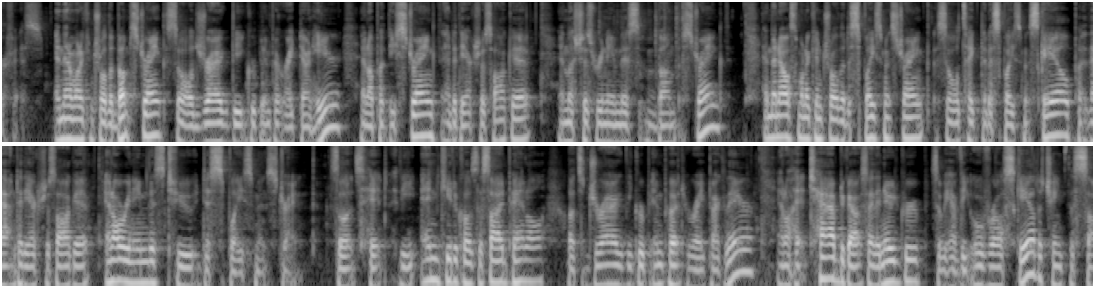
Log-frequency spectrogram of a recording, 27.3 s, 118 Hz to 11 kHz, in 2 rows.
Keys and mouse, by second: 0.4 middle click, 0.8 middle click, 1.1 click, 1.3 middle click, 1.7 g, 3.2 middle click, 3.7 middle click, 4.8 click, 4.8 typing, 6.0 click, 6.1-8.4 drag, 9.1 middle click, 9.8 drag, 12.7-13.5 drag, 14.4 click, 14.5 click, 16.9 middle click, 17.7 drag, 18.8 n, 19.4 click, 20.3 right click, 20.6 click, 20.9 g, 22.9 click, 23.6 Tab, 24.8-27.2 drag.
